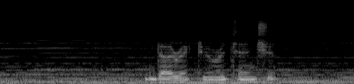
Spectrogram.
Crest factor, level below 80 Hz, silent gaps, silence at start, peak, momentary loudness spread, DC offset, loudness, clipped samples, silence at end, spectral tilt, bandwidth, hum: 18 dB; -42 dBFS; none; 0 s; -14 dBFS; 13 LU; under 0.1%; -33 LUFS; under 0.1%; 0 s; -8.5 dB/octave; 8 kHz; none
